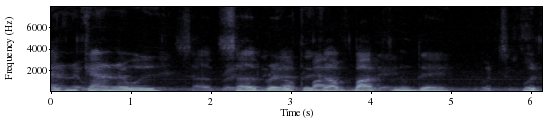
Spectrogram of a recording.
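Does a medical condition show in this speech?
Yes: multiple sclerosis.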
